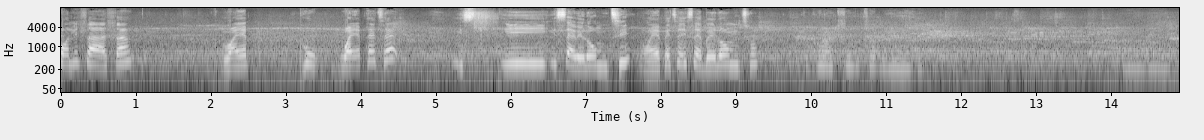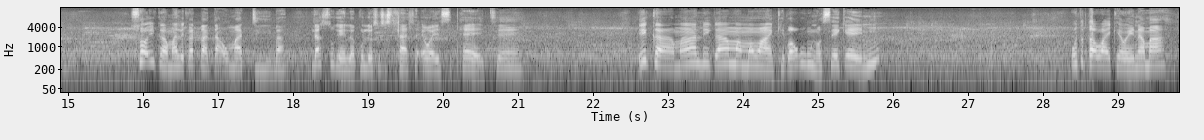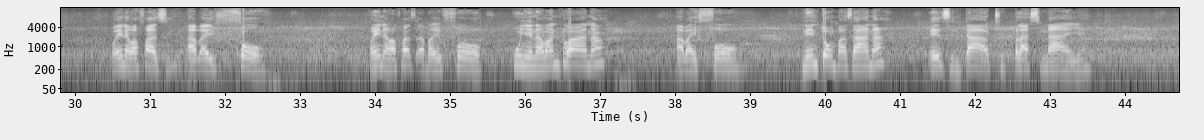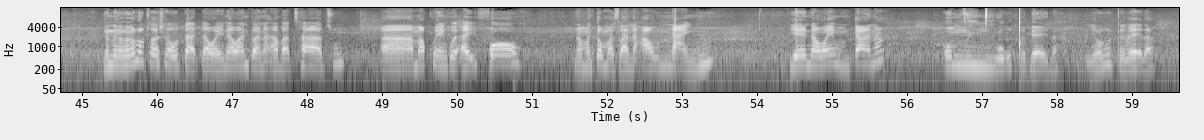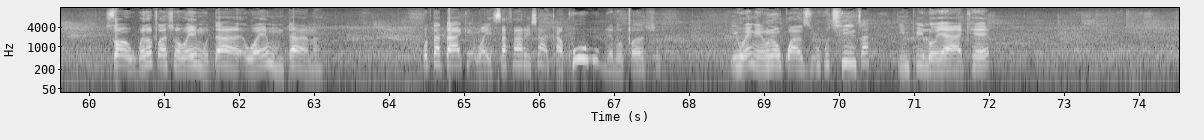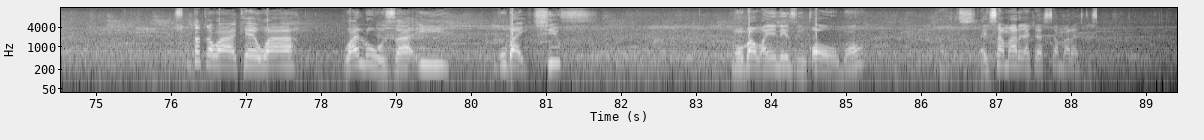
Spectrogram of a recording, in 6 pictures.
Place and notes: clipping from the original recordings for what became the radio piece LONG WALK abridged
